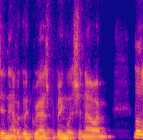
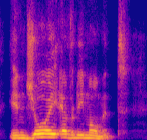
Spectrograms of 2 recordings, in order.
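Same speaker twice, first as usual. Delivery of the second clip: put-on Hungarian accent; 4 semitones higher, 4 dB louder than usual. Quoting a dad's saying: Hungarian accent imitating dad. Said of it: "forgive my Hungarian accent".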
